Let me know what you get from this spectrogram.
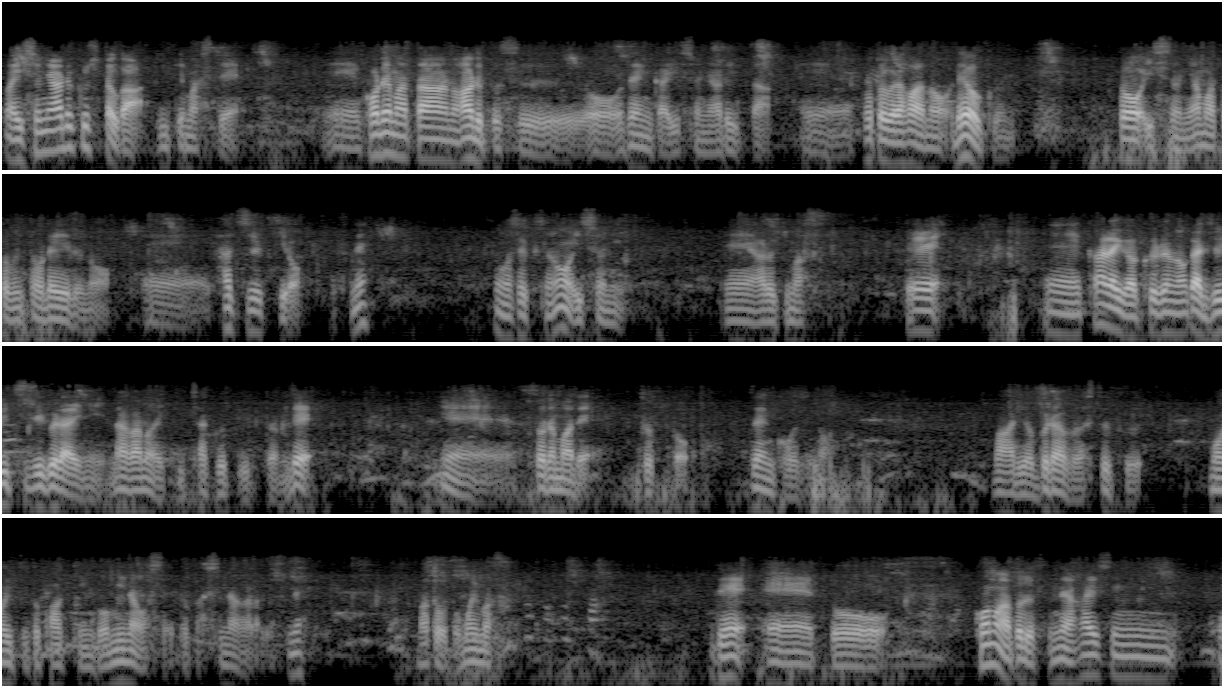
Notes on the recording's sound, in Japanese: あまとみトレイル vol.1。現地からの配信ということで、少しお聞き苦しい点もあるかと思いますが、トレイルの上から生の声をお届けできればと思います。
